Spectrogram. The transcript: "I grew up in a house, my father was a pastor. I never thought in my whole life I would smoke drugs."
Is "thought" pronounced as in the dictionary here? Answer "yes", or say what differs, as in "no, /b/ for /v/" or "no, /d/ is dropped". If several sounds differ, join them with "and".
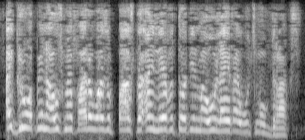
no, /t/ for /θ/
